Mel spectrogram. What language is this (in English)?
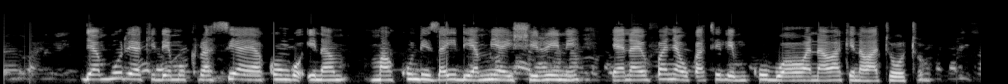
Swahili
